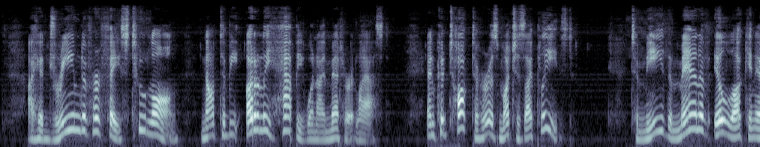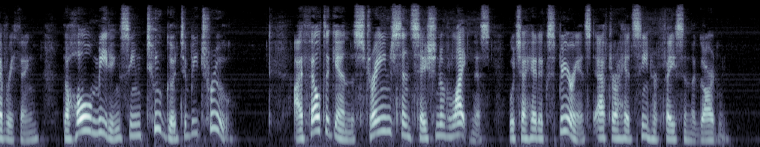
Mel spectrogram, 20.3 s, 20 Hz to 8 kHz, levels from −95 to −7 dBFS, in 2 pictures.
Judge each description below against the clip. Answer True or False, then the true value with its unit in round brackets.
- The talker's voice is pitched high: False (155 Hz)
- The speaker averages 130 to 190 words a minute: False (200 wpm)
